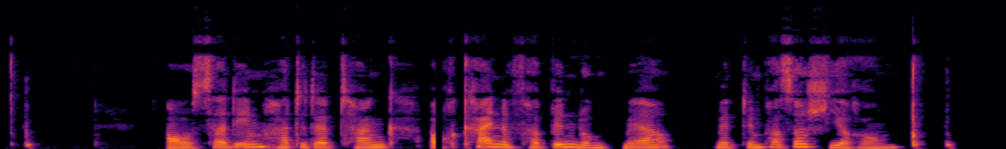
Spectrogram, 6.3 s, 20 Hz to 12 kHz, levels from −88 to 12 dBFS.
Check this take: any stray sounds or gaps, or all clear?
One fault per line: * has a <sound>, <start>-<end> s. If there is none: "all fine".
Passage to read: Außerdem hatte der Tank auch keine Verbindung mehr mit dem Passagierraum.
* has a dropout, 2.7-2.8 s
